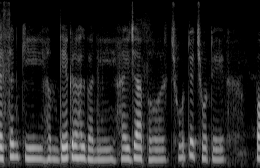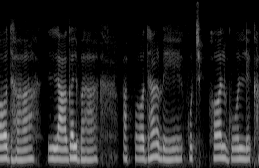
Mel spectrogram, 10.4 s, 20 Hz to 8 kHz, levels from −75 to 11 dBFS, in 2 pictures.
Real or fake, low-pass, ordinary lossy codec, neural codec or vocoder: fake; none; none; codec, 16 kHz, 4 kbps, FunCodec, trained on LibriTTS, 50 frames a second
